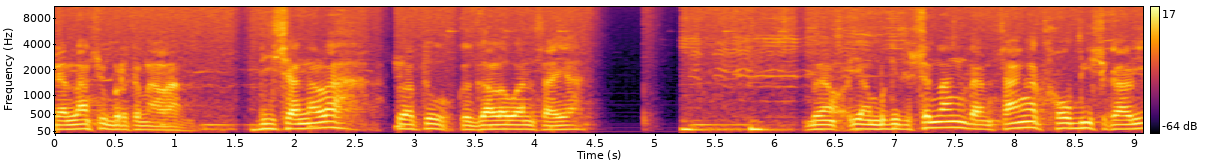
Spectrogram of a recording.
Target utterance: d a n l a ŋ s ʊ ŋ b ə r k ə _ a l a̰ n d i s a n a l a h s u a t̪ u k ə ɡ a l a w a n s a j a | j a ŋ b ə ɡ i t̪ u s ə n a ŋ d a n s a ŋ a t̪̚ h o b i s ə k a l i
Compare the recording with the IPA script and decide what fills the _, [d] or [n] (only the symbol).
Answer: n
